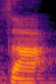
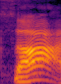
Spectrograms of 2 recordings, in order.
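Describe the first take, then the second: First: The syllable is said with a low tone. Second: The syllable is said with a rising tone. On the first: This is the Thai reading. "อ่านว่าสะเสียงเอก" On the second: This is the Lanna reading. "เสียงจัตวาภาษาละนาบนออกจัตวา"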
